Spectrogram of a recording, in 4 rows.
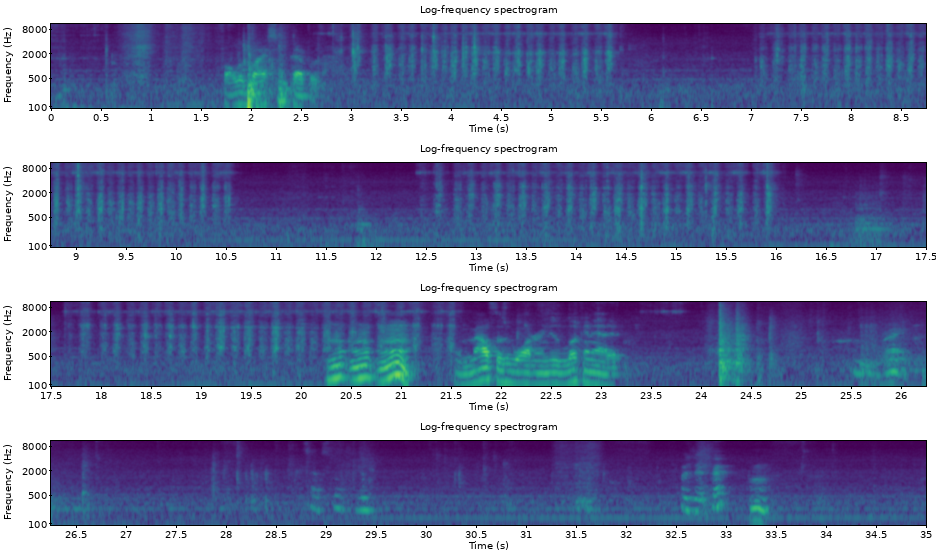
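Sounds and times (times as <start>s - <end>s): pepper mill grinding: 1.7s - 5.8s, 7.0s - 10.6s, 12.4s - 16.0s, 17.6s - 21.7s.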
